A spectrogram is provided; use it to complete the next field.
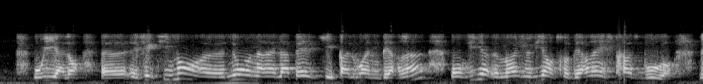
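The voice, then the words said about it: Strasbourg Alsatian French accent. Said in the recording (French): “ton petit accent aussi nous indique que tu viens de là ... à Strasbourg, on a un accent particulier ... vous venez de Suisse”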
